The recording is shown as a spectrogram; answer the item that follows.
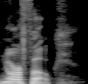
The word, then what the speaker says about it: Norfolk: Norfolk. Did I say it right? Or how do you say it? – It's Norfolk. – Norfolk. Almost like you're saying the bad word.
